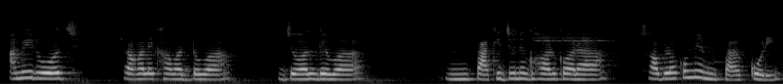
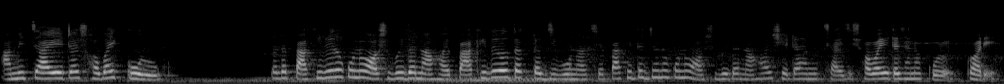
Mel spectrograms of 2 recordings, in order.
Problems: constant background noise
